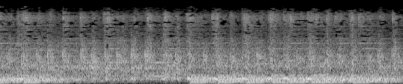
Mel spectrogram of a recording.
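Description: Group drumming with sticks on improvised drums made from plastic buckets, containers and a plastic barrel: a fast, dense, continuous rhythm with a deep, hollow low end.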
